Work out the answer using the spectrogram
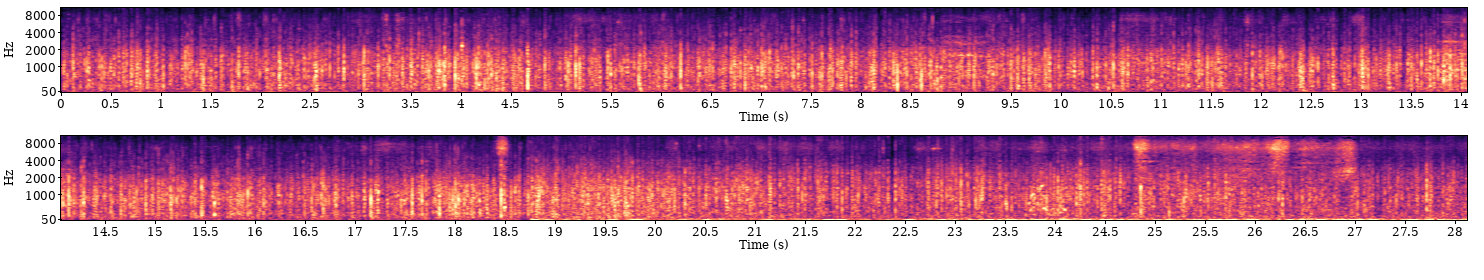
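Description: Heavy rain falling on a tent's fabric fly, heard from inside the tent as a dense, steady patter, with a few brief louder hisses near the end.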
